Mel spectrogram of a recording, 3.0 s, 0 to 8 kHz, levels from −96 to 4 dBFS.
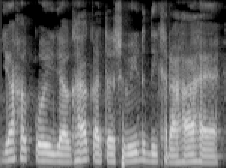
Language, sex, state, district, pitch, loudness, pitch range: Hindi, male, Jharkhand, Ranchi, 135 Hz, -17 LUFS, 125-150 Hz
